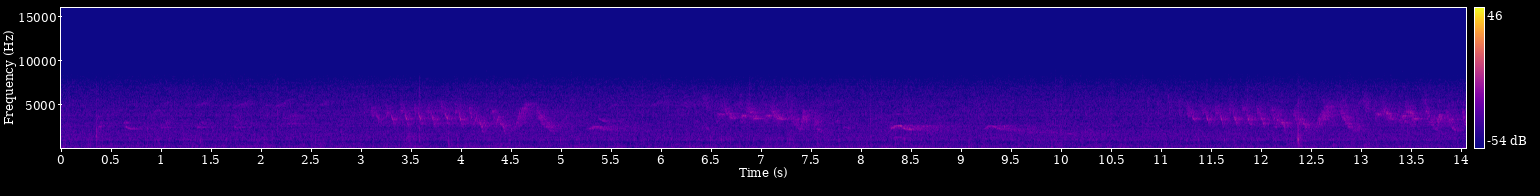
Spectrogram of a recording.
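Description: A songbird sings three rapid trilling phrases, with softer chirps between them, over a steady hiss. A single sharp click comes about twelve seconds in.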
